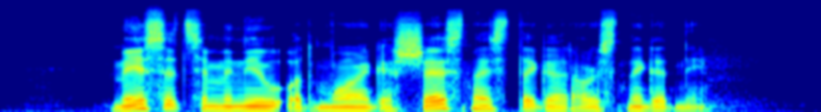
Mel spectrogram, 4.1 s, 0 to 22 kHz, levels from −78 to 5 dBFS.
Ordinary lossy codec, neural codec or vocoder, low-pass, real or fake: none; codec, 44.1 kHz, 7.8 kbps, DAC; 19.8 kHz; fake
